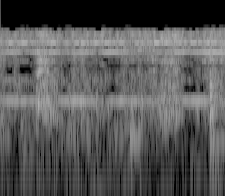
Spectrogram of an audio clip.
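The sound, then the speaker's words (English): A burglar alarm wired to a safe rings in a steady, continuous electric buzz with a bright, sustained tone that holds at an even loudness throughout, with no voices over it. “Safe connected with burglar alarm.”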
